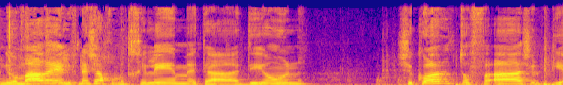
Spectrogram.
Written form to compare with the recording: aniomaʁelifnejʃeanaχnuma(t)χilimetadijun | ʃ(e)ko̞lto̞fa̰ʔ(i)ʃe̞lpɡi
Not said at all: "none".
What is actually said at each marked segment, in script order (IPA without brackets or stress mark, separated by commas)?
t, e, a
